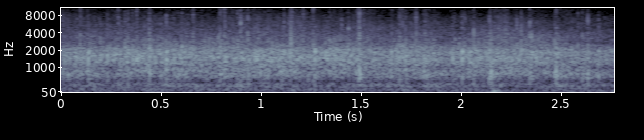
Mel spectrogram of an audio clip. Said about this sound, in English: Yes, give him a clap offering if you know that.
